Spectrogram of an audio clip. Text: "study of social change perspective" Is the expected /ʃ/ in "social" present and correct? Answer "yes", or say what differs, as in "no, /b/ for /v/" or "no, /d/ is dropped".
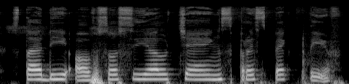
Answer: no, /s/ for /ʃ/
